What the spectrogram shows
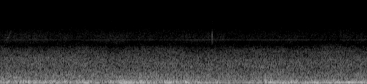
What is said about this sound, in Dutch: En eens even de lenteavond voelen. De wind, nog een verre merel op de achtergrond.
